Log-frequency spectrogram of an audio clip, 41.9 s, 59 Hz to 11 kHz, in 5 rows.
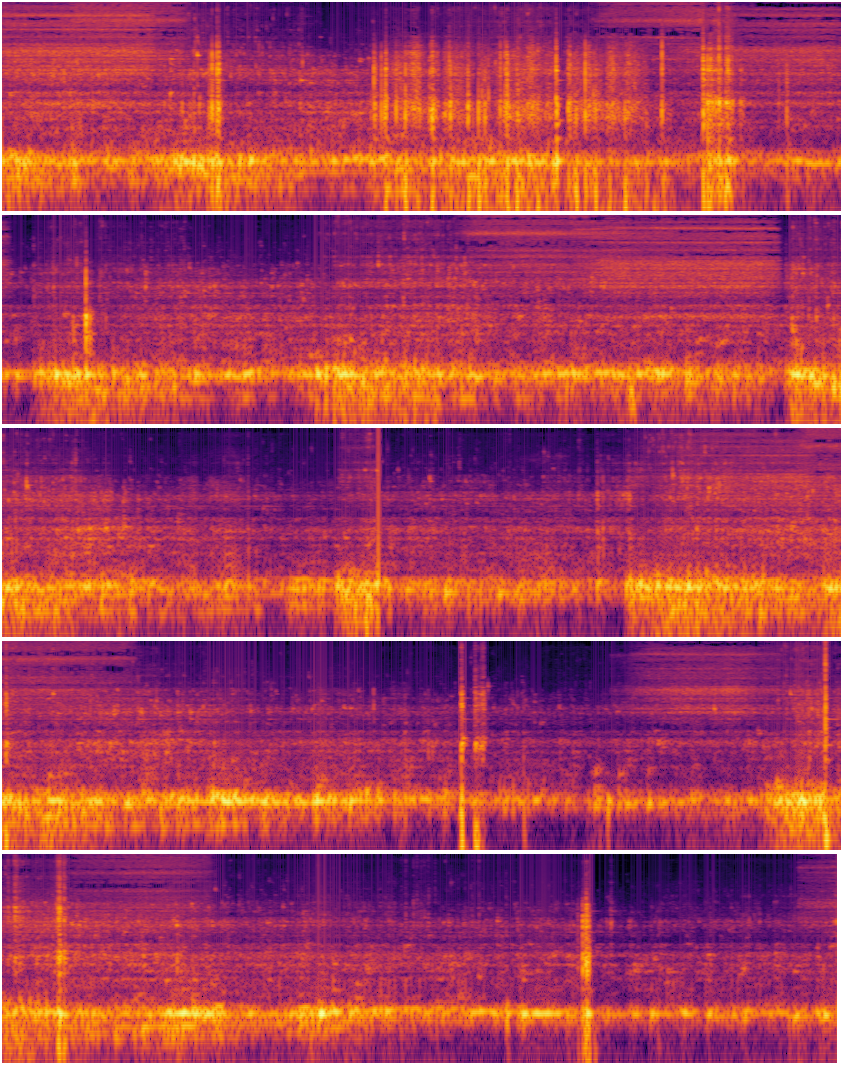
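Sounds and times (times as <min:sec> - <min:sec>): regulator breathing underwater: 0:00.0 - 0:02.2, 0:04.2 - 0:08.5, 0:12.1 - 0:16.3, 0:23.3 - 0:26.7, 0:31.3 - 0:36.0, 0:41.4 - 0:41.9
low water rumble: 0:00.0 - 0:41.9.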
